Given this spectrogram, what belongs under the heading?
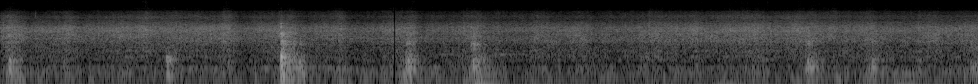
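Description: Carrot halwa stirred and roasted in desi ghee in a pan, with a steady soft sizzle and scraping stirs at irregular intervals, moderately close with no talk.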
